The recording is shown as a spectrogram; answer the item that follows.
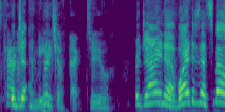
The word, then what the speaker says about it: Regina: Regina, Saskatchewan. You know what they say about that place? It rhymes with fun.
